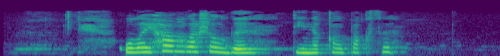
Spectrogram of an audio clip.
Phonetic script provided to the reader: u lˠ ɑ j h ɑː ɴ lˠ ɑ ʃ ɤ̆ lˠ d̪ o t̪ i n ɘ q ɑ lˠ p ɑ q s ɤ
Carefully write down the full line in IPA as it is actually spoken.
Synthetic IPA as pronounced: u lˠ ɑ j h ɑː ɴ lˠ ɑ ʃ ɤ̆ lˠ d̪ ɤ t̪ i n ɘ q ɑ lˠ p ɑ q s ɤ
